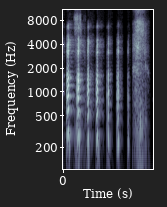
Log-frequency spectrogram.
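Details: Phone call between a Gyeongsang father in his 60s and his daughter: a run of short voiced catches builds to one forceful, hissing sneeze, followed by nose-blowing; sneeze.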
